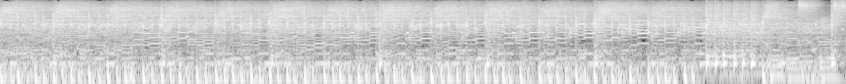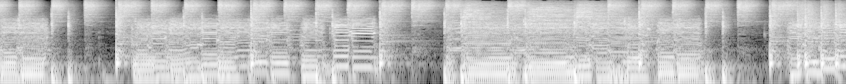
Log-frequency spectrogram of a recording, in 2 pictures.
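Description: Progressive jazz-metal played by electric guitar, bass guitar and drum kit: a dense, fast driving passage that turns into stop-start accented hits, with the band cutting out briefly twice in the second half.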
